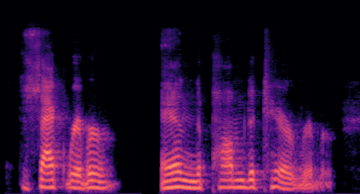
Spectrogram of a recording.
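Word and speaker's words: Pomme de Terre: sac river and the palm de terra river if you're in the ozarks you're called pom data yeah i know we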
